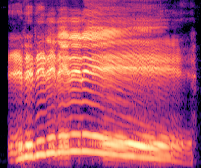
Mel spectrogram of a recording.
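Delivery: slow, loud, high rapid-syllable cry; loud high battle chant; imitated attack cry. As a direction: mimic the attack shout.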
